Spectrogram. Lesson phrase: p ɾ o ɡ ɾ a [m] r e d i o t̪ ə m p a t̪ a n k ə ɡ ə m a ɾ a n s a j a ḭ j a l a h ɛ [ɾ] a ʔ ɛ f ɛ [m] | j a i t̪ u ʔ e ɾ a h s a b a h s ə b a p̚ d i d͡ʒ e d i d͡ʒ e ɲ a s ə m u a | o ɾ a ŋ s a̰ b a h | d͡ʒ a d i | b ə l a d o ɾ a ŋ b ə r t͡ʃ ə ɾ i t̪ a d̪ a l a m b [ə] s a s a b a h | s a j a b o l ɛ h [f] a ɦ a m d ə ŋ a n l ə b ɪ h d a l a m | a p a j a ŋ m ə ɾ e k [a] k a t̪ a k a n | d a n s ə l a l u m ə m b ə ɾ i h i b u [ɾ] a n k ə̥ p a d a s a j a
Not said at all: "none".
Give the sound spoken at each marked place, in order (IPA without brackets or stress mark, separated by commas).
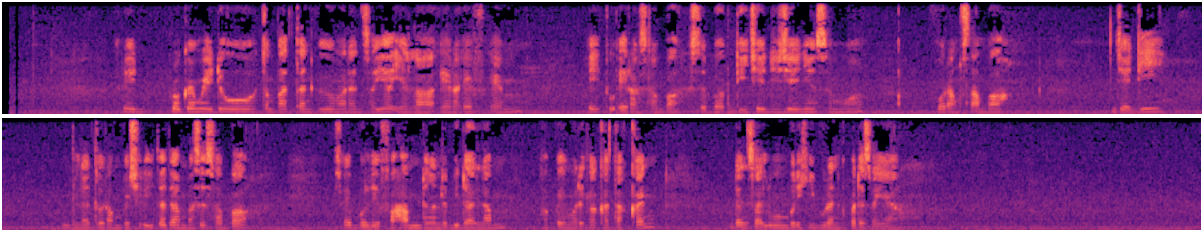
m, ɾ, m, a, f, a, ɾ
